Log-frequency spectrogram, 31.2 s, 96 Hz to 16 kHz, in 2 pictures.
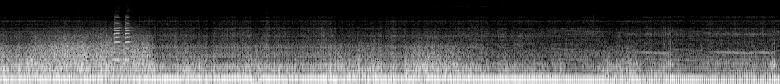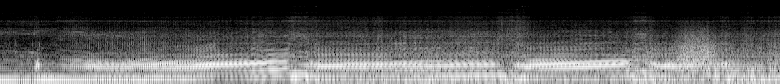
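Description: Suzuki GS500E's air-cooled parallel-twin engine cruising at a steady note under wind rush, then dropping off as the bike slows for a turn. It then accelerates away through the gears, the pitch climbing and falling back at each shift. A brief high beep sounds about two seconds in.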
